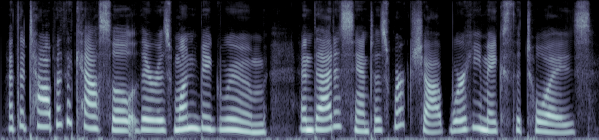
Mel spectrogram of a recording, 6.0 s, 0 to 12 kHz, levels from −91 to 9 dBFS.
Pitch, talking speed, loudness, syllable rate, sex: 260 Hz, 220 wpm, -15 LUFS, 5.2 syllables/s, female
